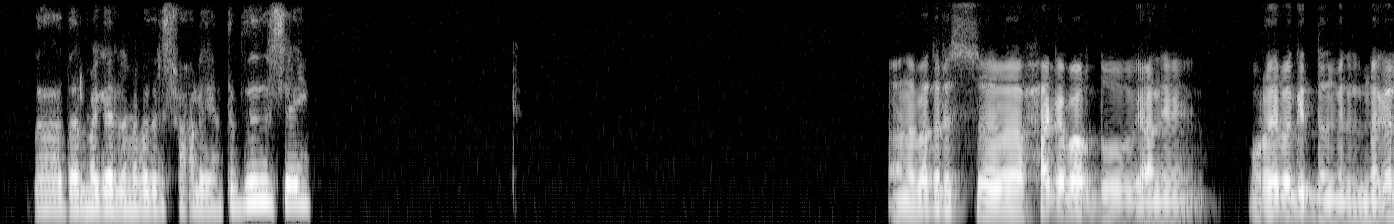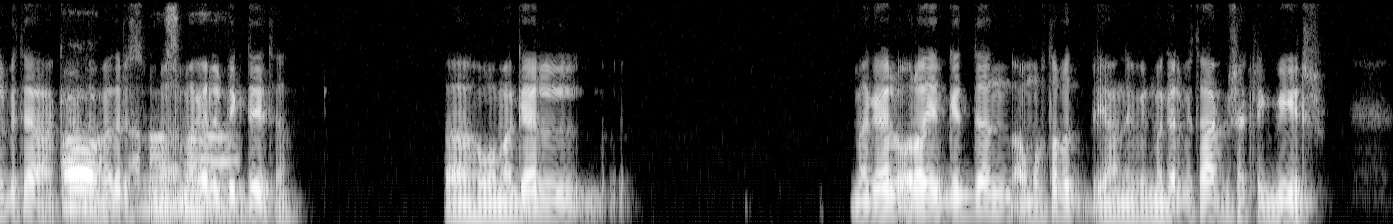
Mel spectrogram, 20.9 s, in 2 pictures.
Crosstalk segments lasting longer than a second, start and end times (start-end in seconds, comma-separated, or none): 10.9-12.3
